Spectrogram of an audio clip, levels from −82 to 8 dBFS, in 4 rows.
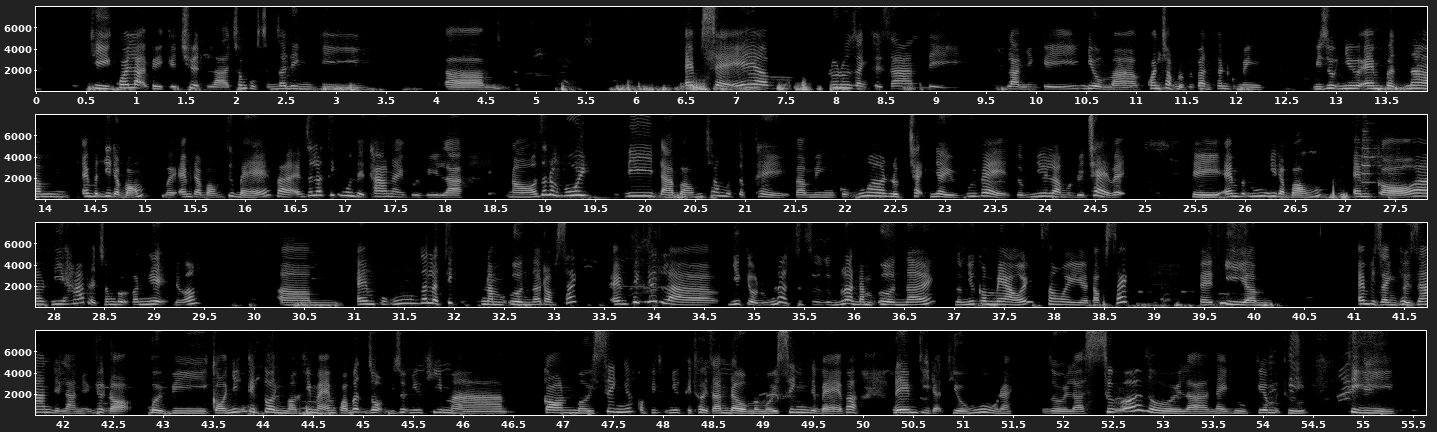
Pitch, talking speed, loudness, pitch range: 250 Hz, 225 wpm, -29 LUFS, 205-290 Hz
